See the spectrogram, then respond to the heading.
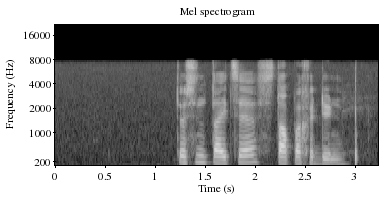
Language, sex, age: Afrikaans, male, 22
